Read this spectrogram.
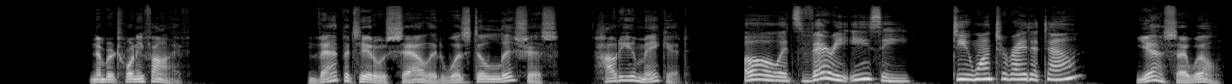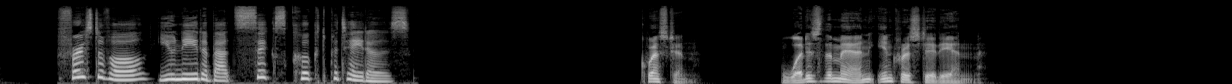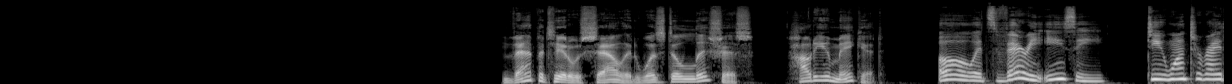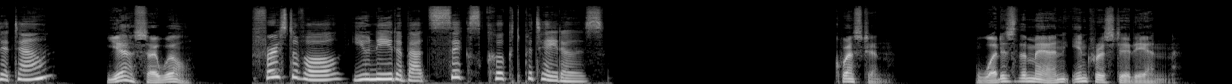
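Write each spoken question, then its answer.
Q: What is the man interested in?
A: How to make the potato salad.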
